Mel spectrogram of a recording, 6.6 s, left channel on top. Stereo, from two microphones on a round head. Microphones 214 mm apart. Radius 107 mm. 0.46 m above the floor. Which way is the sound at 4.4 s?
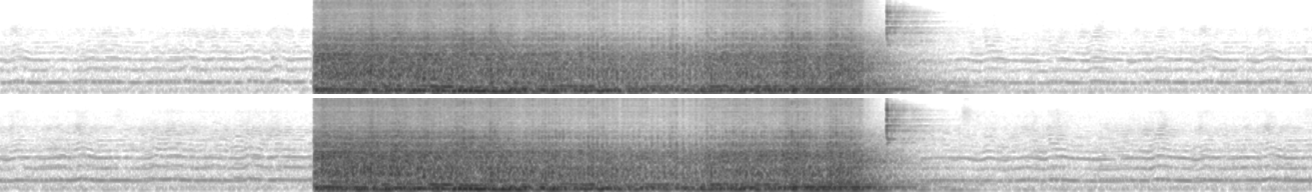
25° right (ahead or behind).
